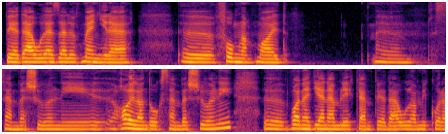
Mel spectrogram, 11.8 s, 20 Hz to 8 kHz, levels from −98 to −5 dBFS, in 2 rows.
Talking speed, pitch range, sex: 90 wpm, 165-185 Hz, female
